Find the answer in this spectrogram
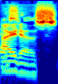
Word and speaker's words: Eidos: Eidos.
